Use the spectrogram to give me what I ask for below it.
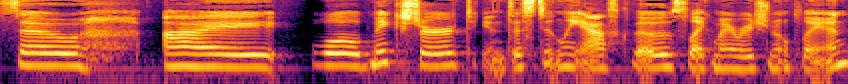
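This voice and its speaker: A soft-spoken woman's high-pitched voice, fairly slow, with monotone, flat intonation. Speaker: podcast host. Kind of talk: interview.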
